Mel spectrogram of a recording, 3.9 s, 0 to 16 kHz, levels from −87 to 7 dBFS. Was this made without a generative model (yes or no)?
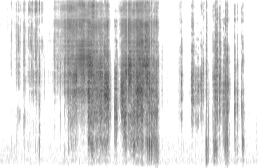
yes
